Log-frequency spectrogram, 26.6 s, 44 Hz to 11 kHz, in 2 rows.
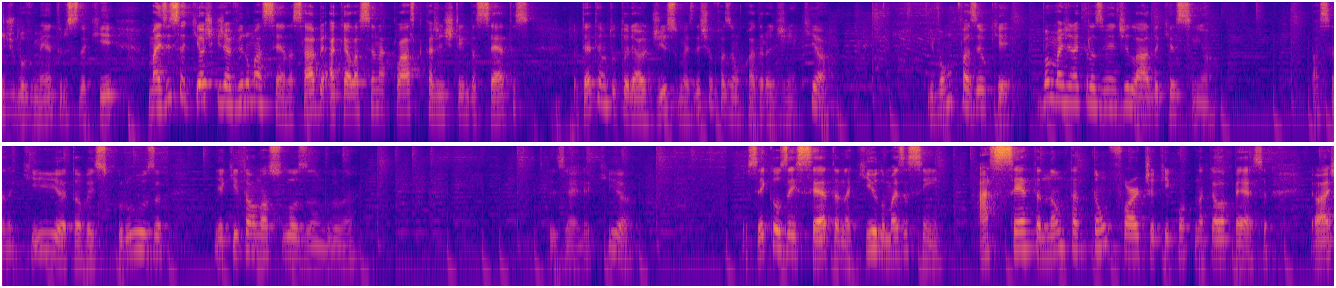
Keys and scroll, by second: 0.1 ctrl+z.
